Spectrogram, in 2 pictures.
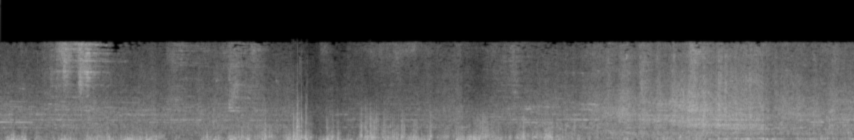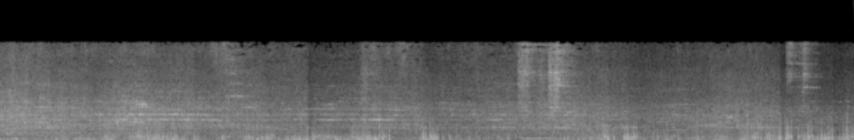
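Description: Enclosed autorack freight cars rolling past: a steady rumble and clatter of steel wheels on the rails, with a faint high squeal of wheels now and then.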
